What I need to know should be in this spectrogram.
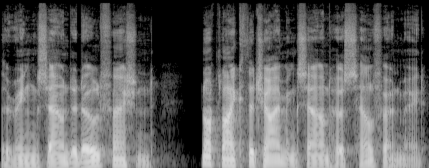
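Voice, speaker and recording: Low-voiced male horror story narrator. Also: animated, measured pace, gravelly, a bit bright.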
